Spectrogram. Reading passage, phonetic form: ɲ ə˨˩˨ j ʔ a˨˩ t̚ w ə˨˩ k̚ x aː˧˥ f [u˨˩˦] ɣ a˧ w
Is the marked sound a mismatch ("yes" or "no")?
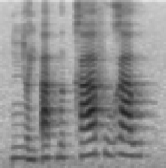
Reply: no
